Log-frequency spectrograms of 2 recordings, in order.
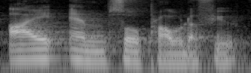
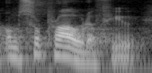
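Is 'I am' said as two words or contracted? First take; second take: two words; contracted. First: The words 'I am' are said fully and separately. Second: The words 'I am' are contracted into one syllable. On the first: The speaker calls it wrong. "they do it like" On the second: The speaker calls it right. "it would be better to say I am or I'm"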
